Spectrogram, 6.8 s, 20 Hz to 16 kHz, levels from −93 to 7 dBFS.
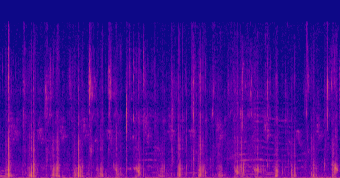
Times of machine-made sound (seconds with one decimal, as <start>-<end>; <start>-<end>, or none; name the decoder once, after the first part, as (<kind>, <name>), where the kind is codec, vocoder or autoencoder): none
